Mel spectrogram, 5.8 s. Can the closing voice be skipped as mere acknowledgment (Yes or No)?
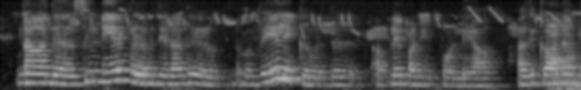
Yes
